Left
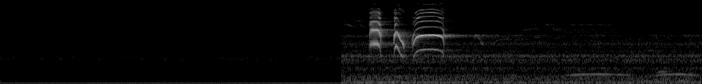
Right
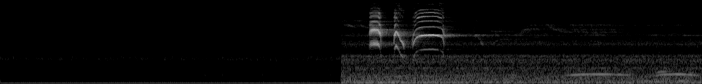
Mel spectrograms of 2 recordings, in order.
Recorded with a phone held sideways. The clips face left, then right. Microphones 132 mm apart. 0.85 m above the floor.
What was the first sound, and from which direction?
A fan, 5° right (ahead or behind).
